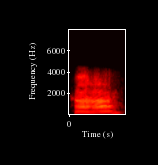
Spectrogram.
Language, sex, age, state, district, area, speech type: Dogri, male, 18-30, Jammu and Kashmir, Kathua, rural, conversation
